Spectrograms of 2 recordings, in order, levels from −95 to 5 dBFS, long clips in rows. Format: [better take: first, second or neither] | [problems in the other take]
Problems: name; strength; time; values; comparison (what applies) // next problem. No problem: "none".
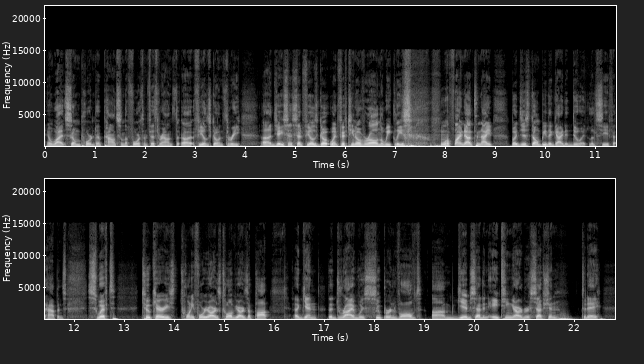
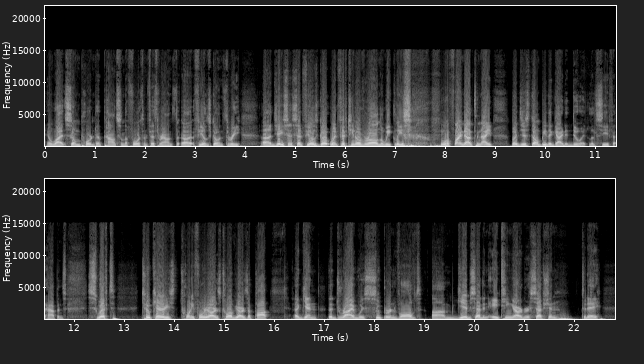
first | distortion; slight; 6% of the sound clipped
